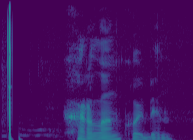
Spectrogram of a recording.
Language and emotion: Russian, neutral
